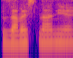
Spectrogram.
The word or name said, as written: zamestnanie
